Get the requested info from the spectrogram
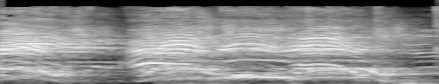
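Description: Crowd of spectators shouting and yelling together in answer to a ring announcer's question.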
